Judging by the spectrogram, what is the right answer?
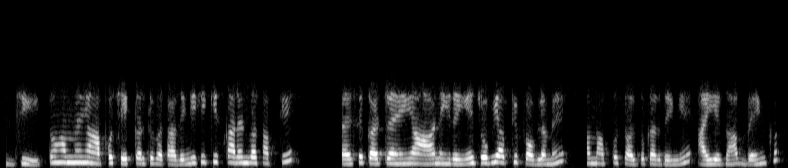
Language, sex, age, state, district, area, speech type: Hindi, female, 18-30, Madhya Pradesh, Harda, urban, conversation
